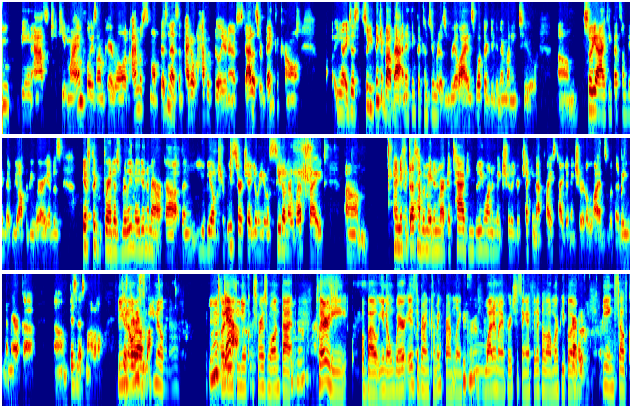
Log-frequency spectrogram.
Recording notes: Sound quality will improve when interviews can be done properly after self-isolation.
